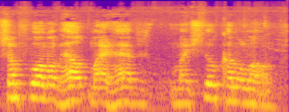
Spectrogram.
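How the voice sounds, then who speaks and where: There is noticeable background noise behind the voice. The pace is fairly slow. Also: man. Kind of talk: reading own written story aloud.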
